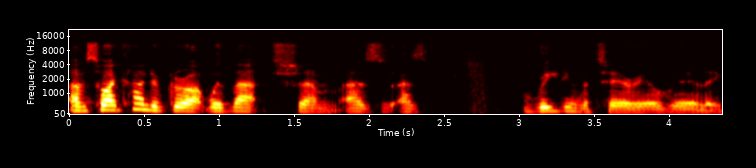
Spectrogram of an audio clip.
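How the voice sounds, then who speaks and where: Here a woman speaks in a Welsh accent. The recording is very clean, with a silent background. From Wales. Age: 50s. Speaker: author and historian. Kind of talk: interview. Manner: hesitant, many fillers.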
